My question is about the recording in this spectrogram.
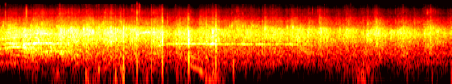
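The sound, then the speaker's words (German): Sustained audience applause, a dense steady wash of many hands clapping at an even level for the full six seconds, with no one speaking over it. “Dürfen wir noch einen riesen Applaus geben?”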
